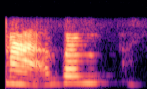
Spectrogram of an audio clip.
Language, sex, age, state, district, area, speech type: Malayalam, female, 45-60, Kerala, Thiruvananthapuram, urban, conversation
